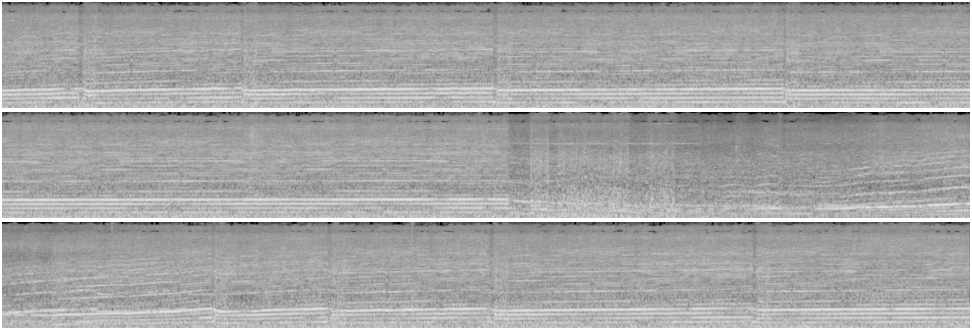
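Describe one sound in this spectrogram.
A racing car engine screams at high revs, climbing through quick gear shifts.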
